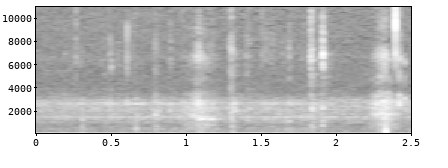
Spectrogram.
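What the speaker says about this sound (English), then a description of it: "Just going to type it in here." Quick, quiet keystrokes on a computer keyboard, a steady run of light clicks with a faint background hum.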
